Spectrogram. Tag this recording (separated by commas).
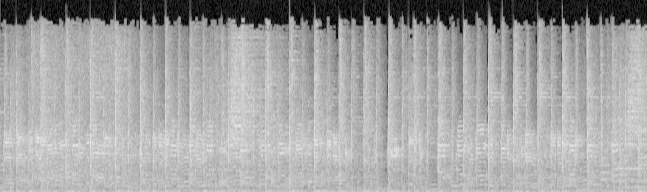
Music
